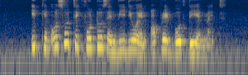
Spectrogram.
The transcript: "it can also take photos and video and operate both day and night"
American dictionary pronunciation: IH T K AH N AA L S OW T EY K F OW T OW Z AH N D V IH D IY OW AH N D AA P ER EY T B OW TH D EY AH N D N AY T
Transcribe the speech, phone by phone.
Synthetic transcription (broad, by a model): IH T K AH N AA L S OW T EY K F OW T OW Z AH N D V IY D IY OW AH N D AA P ER EY T B OW T D EY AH N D N AY T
